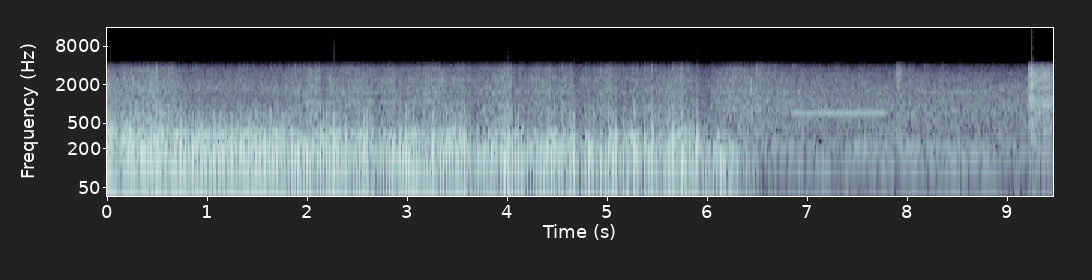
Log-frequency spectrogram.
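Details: Nissan 200SX SE-R with Bluebird SR20DET turbo engine and BC stage 2 264/264 cams idling roughly with no throttle, surging up and down and dipping toward a stall after boost; the cause was a vacuum leak from a nipple blown off the intake manifold.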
